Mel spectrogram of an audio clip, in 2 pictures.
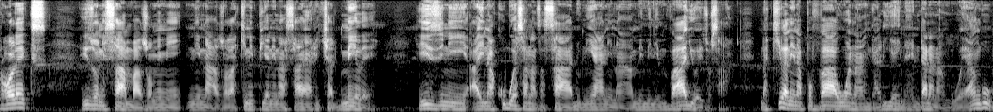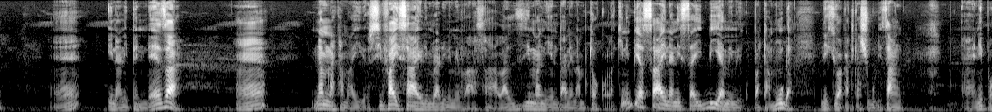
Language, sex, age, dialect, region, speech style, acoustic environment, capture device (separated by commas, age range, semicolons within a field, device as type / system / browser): Swahili, male, 25-34, Tanzania - Dar es Salaam, Tanzania, excited, appliances; construction; nature; people talking; traffic, desktop / Windows / Chrome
